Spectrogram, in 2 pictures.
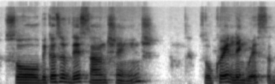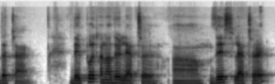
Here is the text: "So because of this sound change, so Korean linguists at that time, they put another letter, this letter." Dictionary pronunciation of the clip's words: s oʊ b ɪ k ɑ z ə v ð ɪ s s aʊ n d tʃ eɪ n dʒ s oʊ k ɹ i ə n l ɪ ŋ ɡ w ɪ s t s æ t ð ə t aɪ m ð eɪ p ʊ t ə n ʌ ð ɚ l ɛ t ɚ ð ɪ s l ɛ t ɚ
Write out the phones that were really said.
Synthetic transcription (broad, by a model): s oʊ b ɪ k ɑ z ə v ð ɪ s s aʊ n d tʃ eɪ n dʒ s oʊ k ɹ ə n l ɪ ŋ ɡ w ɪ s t æ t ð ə t aɪ m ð eɪ p ʊ t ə n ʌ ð ɚ l ɛ t ɚ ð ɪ s l ɛ t ɚ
